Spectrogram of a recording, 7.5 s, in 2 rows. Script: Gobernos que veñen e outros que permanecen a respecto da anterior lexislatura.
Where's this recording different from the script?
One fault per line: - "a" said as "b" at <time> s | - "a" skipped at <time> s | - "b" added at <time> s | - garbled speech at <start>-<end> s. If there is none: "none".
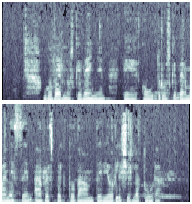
none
